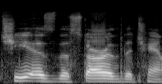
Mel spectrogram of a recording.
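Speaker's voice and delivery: ordinary delivery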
